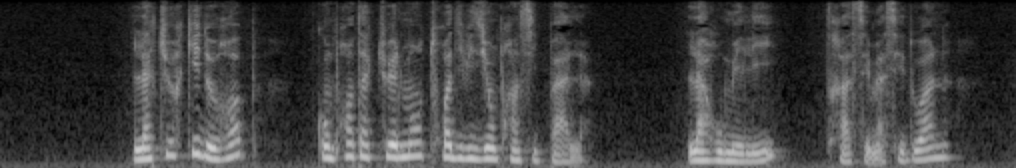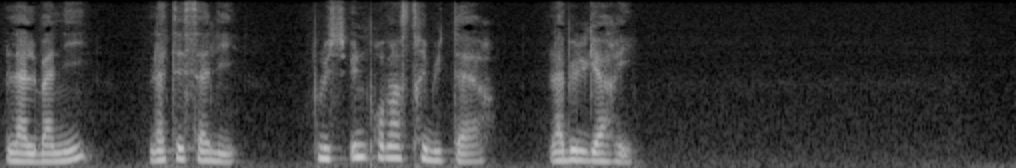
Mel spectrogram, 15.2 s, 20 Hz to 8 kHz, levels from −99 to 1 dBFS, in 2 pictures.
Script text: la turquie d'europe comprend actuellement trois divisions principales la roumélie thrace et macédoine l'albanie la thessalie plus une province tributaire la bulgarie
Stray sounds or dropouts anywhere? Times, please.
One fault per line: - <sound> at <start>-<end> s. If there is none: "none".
none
